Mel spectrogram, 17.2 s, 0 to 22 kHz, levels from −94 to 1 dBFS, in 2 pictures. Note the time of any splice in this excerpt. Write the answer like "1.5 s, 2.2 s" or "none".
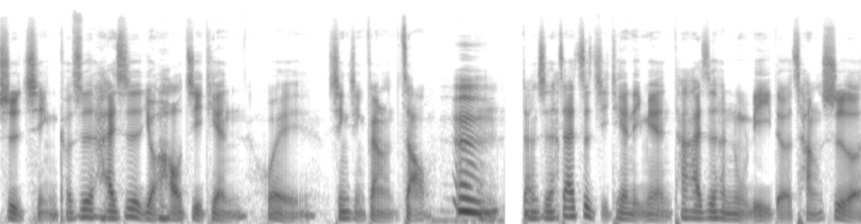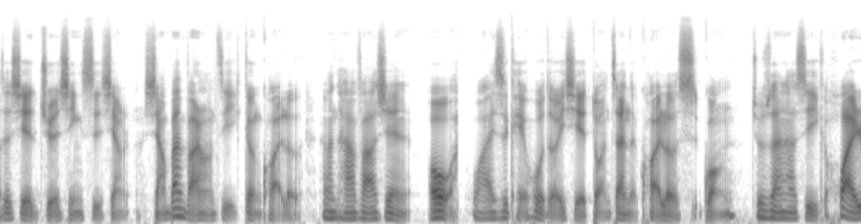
13.2 s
